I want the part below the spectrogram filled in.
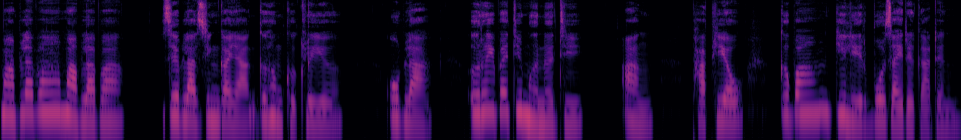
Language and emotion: Bodo, sad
